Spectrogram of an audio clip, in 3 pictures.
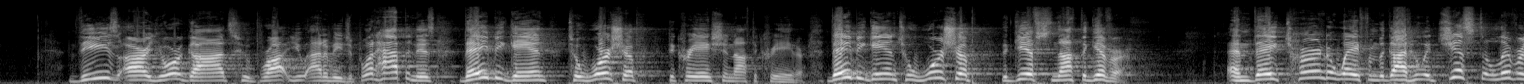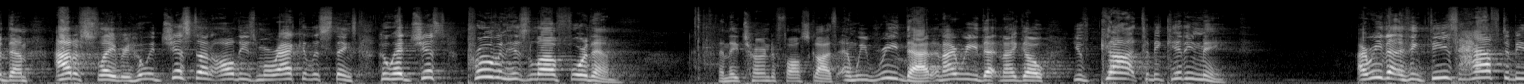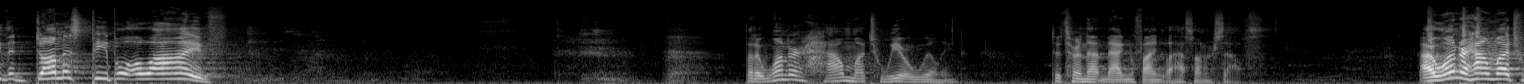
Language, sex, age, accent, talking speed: English, male, 40-59, American, 155 wpm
